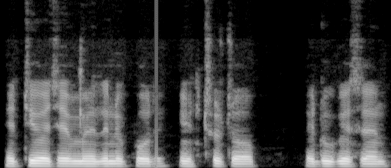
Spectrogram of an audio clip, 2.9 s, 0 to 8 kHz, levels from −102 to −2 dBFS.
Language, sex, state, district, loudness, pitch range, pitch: Bengali, male, West Bengal, Paschim Medinipur, -18 LUFS, 115-120 Hz, 115 Hz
